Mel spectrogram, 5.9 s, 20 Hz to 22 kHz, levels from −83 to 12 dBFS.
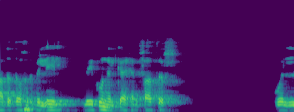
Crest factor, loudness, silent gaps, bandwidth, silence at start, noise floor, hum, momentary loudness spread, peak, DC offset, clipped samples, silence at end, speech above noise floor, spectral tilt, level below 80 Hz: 14 dB; -14 LUFS; 3.92-5.47 s; 5 kHz; 0 s; under -90 dBFS; none; 12 LU; 0 dBFS; under 0.1%; under 0.1%; 0 s; over 77 dB; -12 dB/octave; -52 dBFS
